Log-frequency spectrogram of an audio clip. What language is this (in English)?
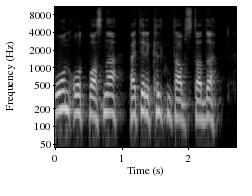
Kazakh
